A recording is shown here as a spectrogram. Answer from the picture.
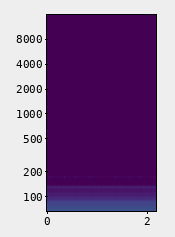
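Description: Near silence: a dead audio feed with no audible sound.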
